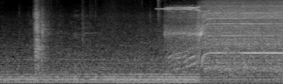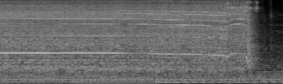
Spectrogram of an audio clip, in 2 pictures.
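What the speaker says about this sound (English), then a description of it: "let me get the drill in." A power drill whines up to a steady high-pitched drone, running loud and close for several seconds before stopping abruptly.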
